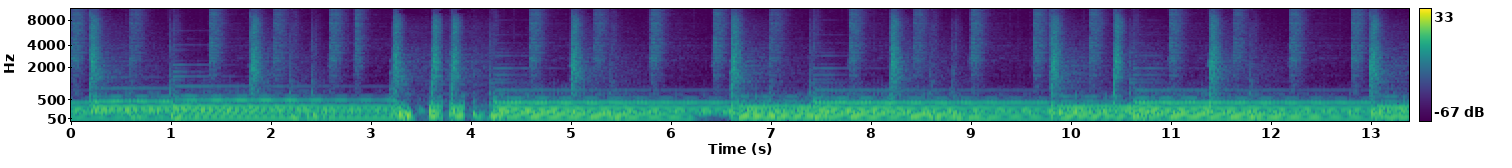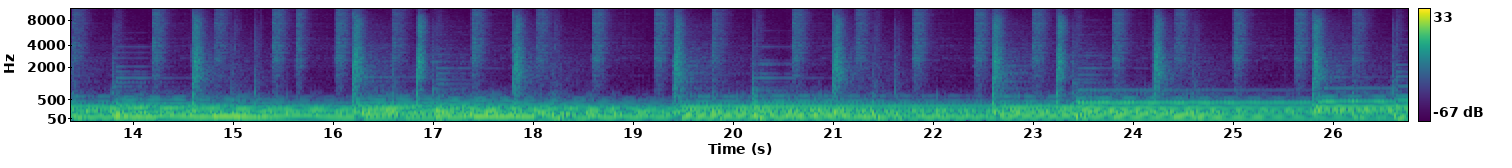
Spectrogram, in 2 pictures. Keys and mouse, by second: 0.5 ctrl+click, 1.5 shift+click, 6.4 ctrl+z, 8.3 alt+click, 14.1 double click, 17.1 shift+click, 23.3 shift+click, 25.1 shift+click.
